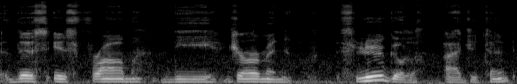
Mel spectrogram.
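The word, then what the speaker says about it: Flügeladjutant: G-E-L, and in Russian it's spelled with an E or an I, so Flegel adjutant, and it means wing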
